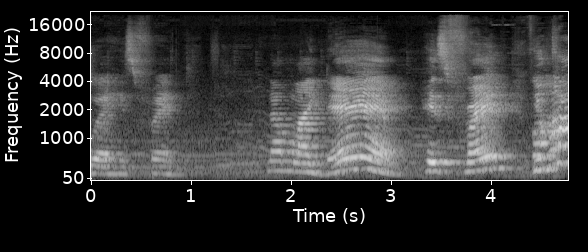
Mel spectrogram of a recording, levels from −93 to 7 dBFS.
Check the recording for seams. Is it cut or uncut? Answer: uncut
